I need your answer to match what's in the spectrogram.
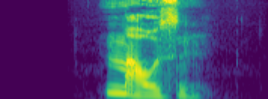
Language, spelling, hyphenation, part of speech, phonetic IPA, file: German, mausen, mau‧sen, verb / adjective, [ˈmaʊ̯zn̩], De-mausen.ogg
- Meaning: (verb) 1. to steal things (typically things of little value) 2. to catch mice 3. to have sexual intercourse; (adjective) inflection of mause: strong genitive masculine/neuter singular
